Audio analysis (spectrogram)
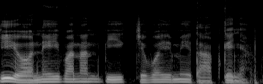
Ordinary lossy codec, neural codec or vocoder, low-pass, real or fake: none; none; none; real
